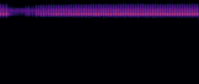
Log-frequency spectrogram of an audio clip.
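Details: Grasshoppers heard without music, their high buzzing trill faltering briefly at first, then building within a second into a steady run of rapid, regular pulses.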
